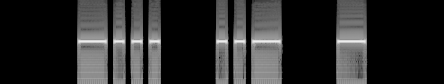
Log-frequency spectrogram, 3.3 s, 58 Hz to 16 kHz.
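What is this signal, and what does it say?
Morse code, heard as a keyed tone, about 18 wpm, spaced as for 12 wpm, 1000 Hz. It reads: BUT
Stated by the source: 12 wpm Morse.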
